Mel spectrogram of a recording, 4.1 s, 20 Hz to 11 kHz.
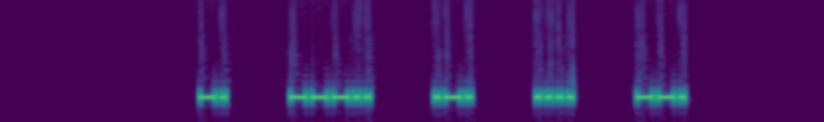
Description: Morse code, heard as a keyed tone, about 46 wpm, spaced as for 21 wpm, 700 Hz. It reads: N8RHG
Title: USA Call Signs - 5 Characters - 4x Character Spacing - 45wpm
